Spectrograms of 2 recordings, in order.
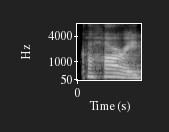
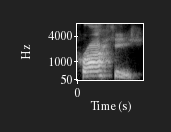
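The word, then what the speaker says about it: karahi: But you have another recipe, and that recipe is chicken kahari. Did I pronounce it properly? Actually, krahi. Krahi. Yeah. Krahi.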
